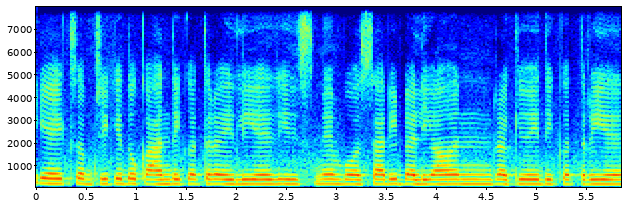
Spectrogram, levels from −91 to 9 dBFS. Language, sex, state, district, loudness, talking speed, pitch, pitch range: Hindi, female, Chhattisgarh, Bilaspur, -14 LUFS, 175 wpm, 205 Hz, 200-210 Hz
